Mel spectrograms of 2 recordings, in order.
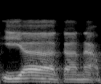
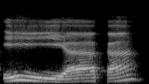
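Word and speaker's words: إِيَّاكَ: Bacanya jangan iya karena budu wa iya karena stain, ya, tapi iya-nya dibaca double, iya-nya. Ada tasdid. Iya, jadi ditekan.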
